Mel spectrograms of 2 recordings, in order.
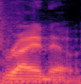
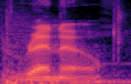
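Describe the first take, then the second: First: The first vowel sounds like 'eye'. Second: The first vowel sounds like 'eh'. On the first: This is how most people say the name. The speaker calls it wrong. "that's Rhino" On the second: This is how the name is meant to be said. The speaker calls it right. "It's meant to be Reno. So like it like R E as in it rhymes with cello"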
